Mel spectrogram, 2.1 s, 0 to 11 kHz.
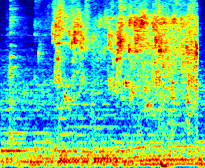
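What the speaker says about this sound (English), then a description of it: "Into the bowl add 200 milliliters of water." Water poured into a mixing bowl for sourdough bread dough, a steady splashing stream running close and fairly loud for about a second and a half before cutting off.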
